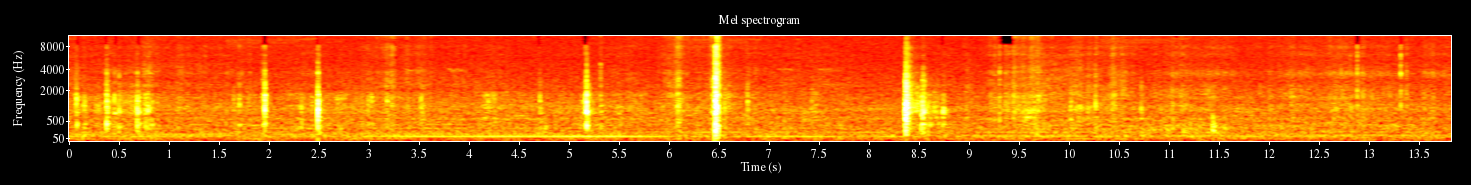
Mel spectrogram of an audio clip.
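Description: A few sharp, scattered clicks and knocks of hand tools and parts being handled on top of the engine, with a faint low buzz for a few seconds in the middle.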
